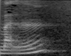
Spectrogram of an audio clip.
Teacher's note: M is initial, N is nasal final with the second tone, the rising tone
